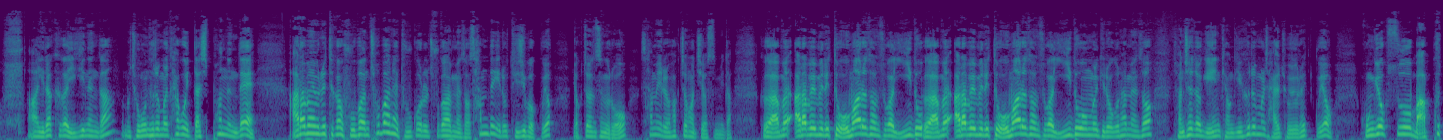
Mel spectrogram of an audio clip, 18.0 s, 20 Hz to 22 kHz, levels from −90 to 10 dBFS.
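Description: A speech recording with one stream segment repeated: at 11.52 s the audio jumps back and replays the previous 2.0 s, running to 13.52 s, because the player queued the same segment twice. On a spectrogram the block of speech patterns appears twice in succession, with a thin vertical blip at the splice.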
